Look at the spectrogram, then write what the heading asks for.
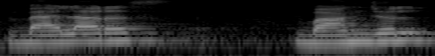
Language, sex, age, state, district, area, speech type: Sindhi, male, 18-30, Gujarat, Kutch, urban, spontaneous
